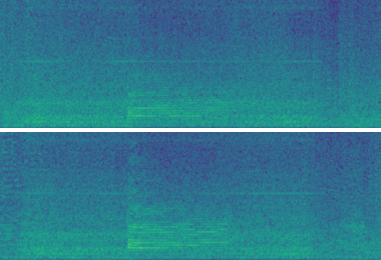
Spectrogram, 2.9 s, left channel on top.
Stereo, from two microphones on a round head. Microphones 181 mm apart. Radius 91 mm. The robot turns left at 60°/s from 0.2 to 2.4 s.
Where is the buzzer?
45° right (ahead or behind), 3.5 m; by 2.8 s 50° right (ahead or behind), 3.5 m.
